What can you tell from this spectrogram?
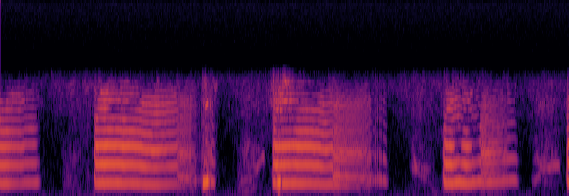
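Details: Jasper, a pet dog, snores in long nasal, whistle-like tones, each breath lasting about a second, broken by brief softer snorts and gaps in an uneven rhythm.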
